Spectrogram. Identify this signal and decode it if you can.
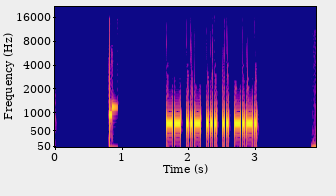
Morse code, heard as a keyed tone, about 37 wpm, 700 Hz. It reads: MUSIC
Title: Sentences from Top 300 Words - New Word Drill - 40wpm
